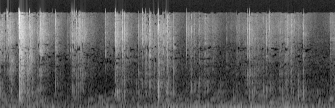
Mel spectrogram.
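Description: Small plastic packet of sequins crinkling and crackling as it is squeezed and pulled at by hand to open it, in irregular bursts that are busiest in the first half.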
